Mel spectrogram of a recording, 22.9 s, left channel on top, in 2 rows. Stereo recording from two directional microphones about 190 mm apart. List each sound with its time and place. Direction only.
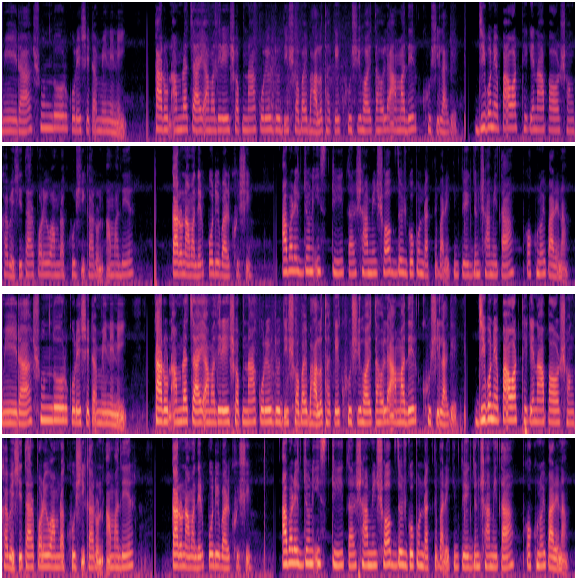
0.0 s a woman's voice: 25° right (ahead or behind)
15.0 s a woman's voice: 10° right (ahead or behind)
